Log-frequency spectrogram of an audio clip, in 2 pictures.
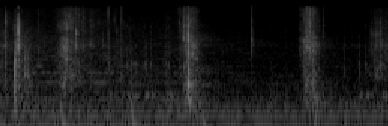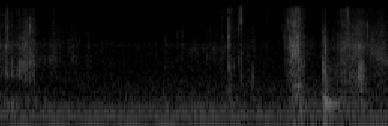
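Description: Soft clear-glue jelly slime being squeezed and pressed by hand, giving faint, irregular wet clicks and pops as it squishes, the sharpest about a second and a quarter in.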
